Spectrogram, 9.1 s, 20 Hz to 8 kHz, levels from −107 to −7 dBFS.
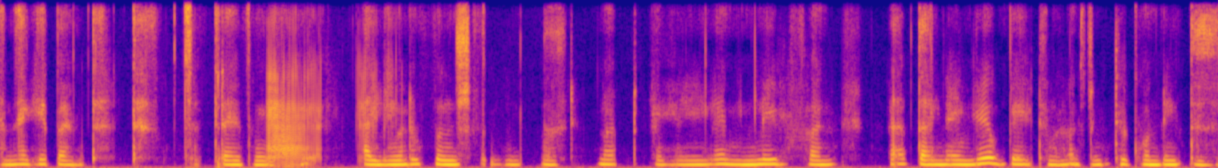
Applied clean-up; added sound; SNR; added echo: neural diffusion model UNIVERSE++.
